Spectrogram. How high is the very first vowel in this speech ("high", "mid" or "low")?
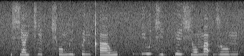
low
